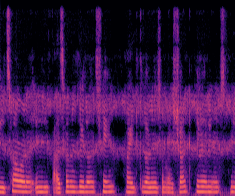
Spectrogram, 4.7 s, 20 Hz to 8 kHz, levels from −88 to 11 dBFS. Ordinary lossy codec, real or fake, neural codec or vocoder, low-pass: none; fake; codec, 16 kHz, 4.8 kbps, FACodec; none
